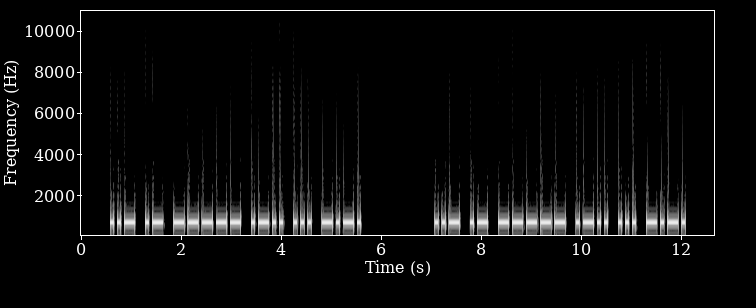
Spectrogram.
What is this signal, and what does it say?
Morse code, heard as a keyed tone, about 17 wpm, 700 Hz. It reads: UA0LSC UA0LSC
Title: DXCC-100 Call Signs - 6 Characters - Repeated 3x - 17wpm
